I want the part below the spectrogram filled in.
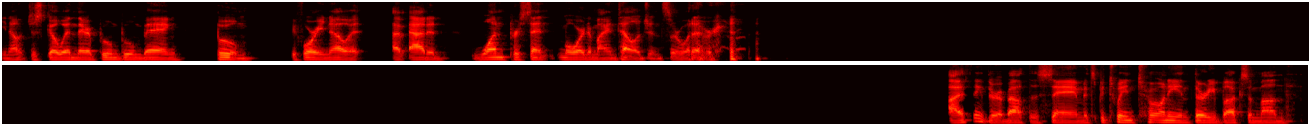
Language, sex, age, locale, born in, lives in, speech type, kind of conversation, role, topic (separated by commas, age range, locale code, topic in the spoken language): English, male, 30-34, en-US, United States, United States, conversation, unstructured, none, Which classroom technology tools and apps have genuinely made teaching or learning easier for you, and how?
